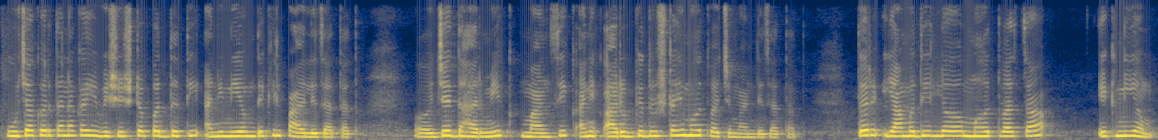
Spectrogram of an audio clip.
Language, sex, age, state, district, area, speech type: Marathi, female, 18-30, Maharashtra, Osmanabad, rural, spontaneous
